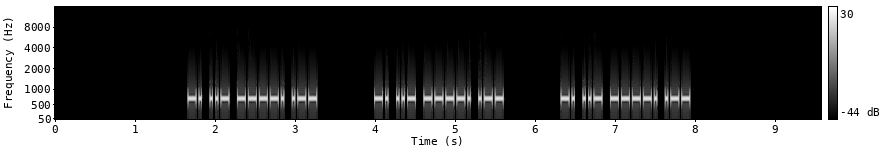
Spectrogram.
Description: Morse code, heard as a keyed tone, about 36 wpm, 700 Hz. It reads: NU9W NU9W NU9W
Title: USA Call Signs - 4 Characters - Repeated 3x - 35wpm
